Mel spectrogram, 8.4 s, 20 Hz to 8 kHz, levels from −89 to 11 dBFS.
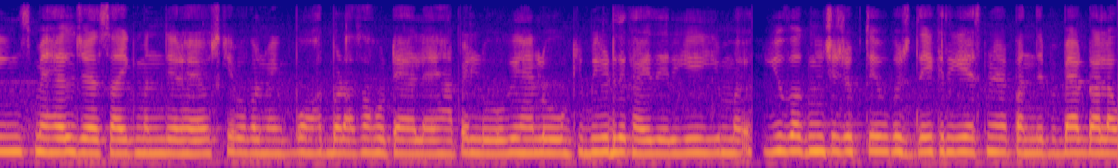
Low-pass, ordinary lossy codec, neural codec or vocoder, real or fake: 7.2 kHz; none; none; real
